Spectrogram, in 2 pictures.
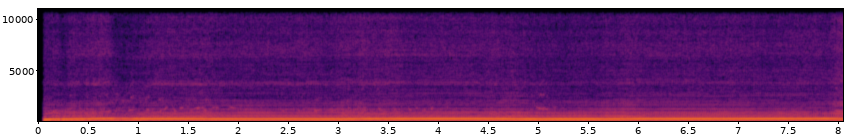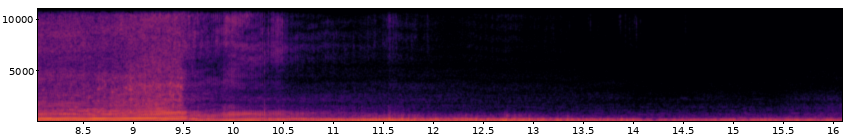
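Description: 2015 Mustang GT's 5.0 V8, with long-tube headers and an X-pipe exhaust, held at steady high revs during a burnout with the rear tyres spinning. The revs climb briefly, then drop off sharply about nine and a half seconds in. After that the engine runs at low revs as the car rolls forward.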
